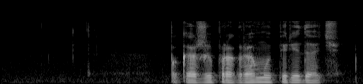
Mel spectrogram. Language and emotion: Russian, neutral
